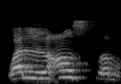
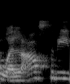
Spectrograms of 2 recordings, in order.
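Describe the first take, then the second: First: The word ends on a consonant without vowel. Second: The word ends with a short i vowel. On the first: "kita mesti matikan. Dia akan jadi wal asr" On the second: "Wal asri baris nyeri"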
